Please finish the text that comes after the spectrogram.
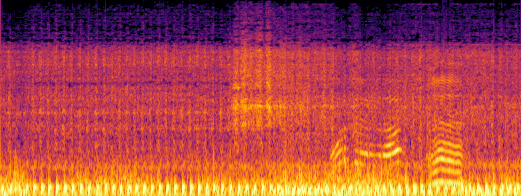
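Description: A track motorbike ridden off-road at Z-point in Chikmagalur, its engine droning with a steady rhythmic thump close by throughout, while people talk over it.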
